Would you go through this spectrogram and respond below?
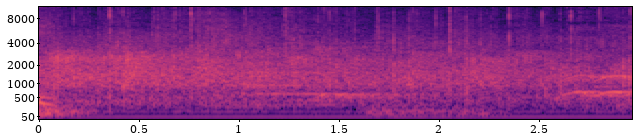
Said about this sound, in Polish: Wielkie brawa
